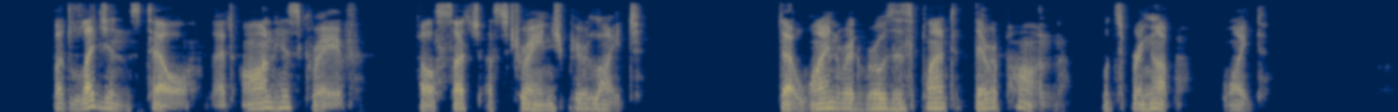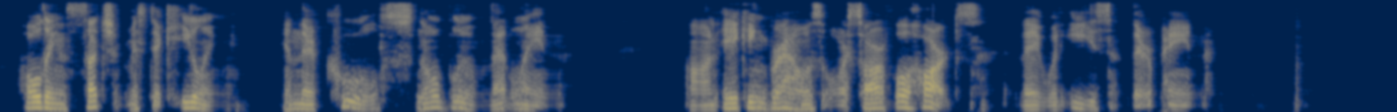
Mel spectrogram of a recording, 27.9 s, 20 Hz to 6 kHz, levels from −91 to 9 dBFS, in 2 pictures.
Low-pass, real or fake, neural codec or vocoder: 5.4 kHz; fake; vocoder, 24 kHz, 100 mel bands, Vocos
